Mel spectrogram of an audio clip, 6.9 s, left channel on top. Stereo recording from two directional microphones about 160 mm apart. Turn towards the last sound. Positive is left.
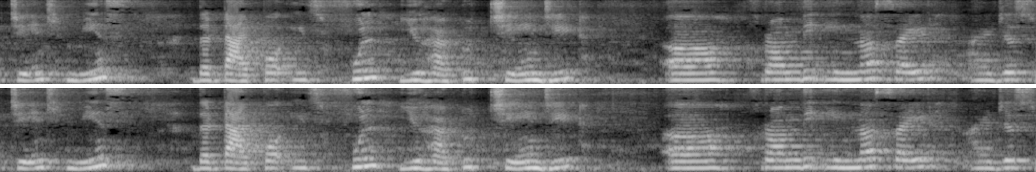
turn(degrees=0)  # may be behind; listen again after turning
